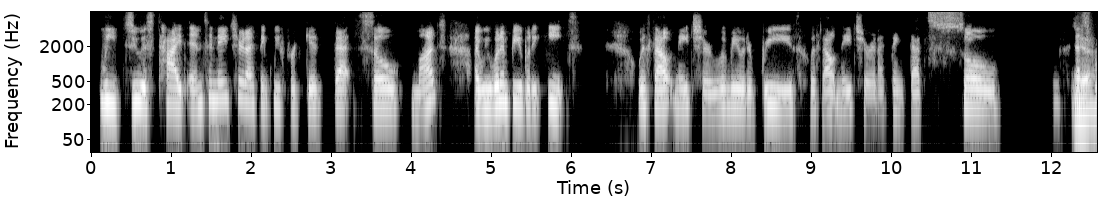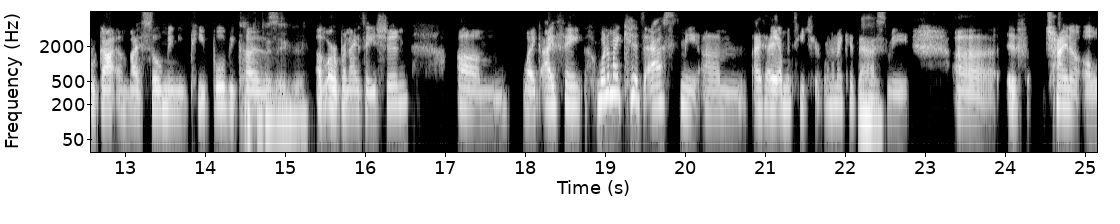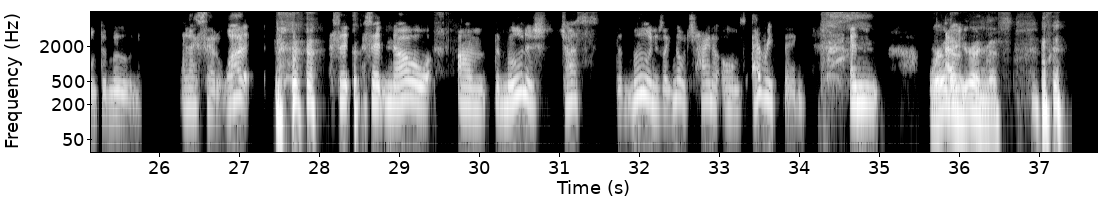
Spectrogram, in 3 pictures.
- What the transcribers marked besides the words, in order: other background noise; stressed: "so"; laugh; tapping; laugh; chuckle
- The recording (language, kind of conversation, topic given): English, unstructured, What can we learn from spending time in nature?
- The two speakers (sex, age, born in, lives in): female, 35-39, United States, United States; male, 20-24, United States, United States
